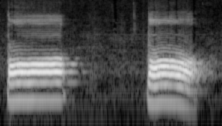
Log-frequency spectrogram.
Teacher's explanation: ujung lidah mengenai gigi seri bagian atas. Itu tempat keluarnya to.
